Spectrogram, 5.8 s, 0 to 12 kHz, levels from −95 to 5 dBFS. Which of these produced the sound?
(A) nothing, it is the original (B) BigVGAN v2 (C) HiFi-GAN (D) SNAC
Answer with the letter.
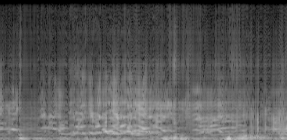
B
